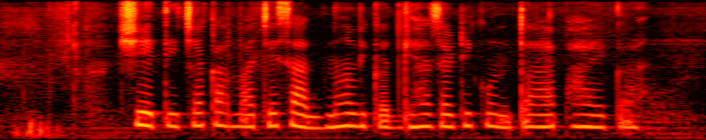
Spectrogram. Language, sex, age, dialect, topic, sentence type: Marathi, female, 56-60, Varhadi, agriculture, question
